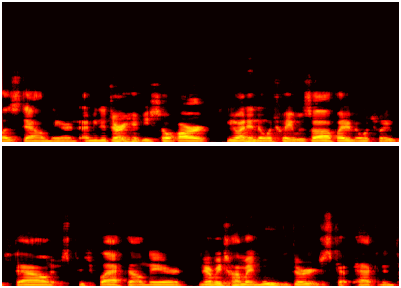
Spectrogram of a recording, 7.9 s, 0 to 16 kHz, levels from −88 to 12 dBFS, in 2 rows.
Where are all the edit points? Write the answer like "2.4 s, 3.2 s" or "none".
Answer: 2.1 s, 5.8 s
